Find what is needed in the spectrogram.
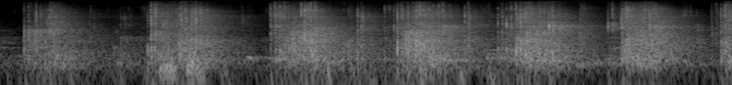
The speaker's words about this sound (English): Can we start a slow clap or something?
